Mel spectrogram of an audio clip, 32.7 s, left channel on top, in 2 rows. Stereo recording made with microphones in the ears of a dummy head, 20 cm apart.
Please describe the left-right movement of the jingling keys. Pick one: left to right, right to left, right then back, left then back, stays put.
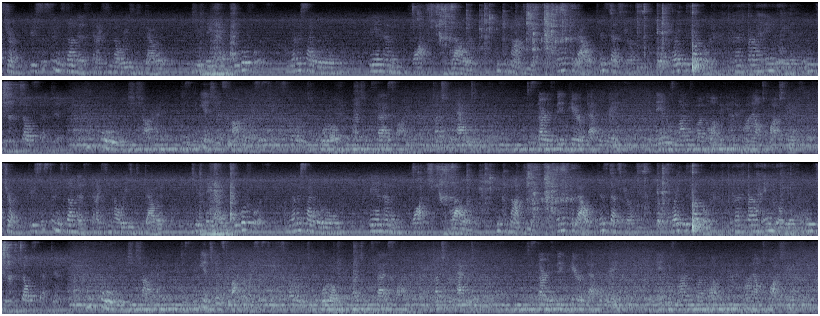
left to right.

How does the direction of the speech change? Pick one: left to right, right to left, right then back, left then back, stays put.
right to left.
